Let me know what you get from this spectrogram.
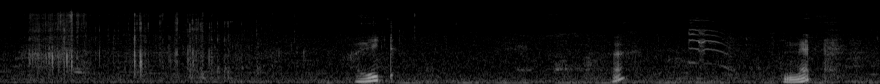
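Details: Cat meowing, short rising and falling calls near 4, 6 and 8 seconds, with a person's voice asking questions and quiet background rustle.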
